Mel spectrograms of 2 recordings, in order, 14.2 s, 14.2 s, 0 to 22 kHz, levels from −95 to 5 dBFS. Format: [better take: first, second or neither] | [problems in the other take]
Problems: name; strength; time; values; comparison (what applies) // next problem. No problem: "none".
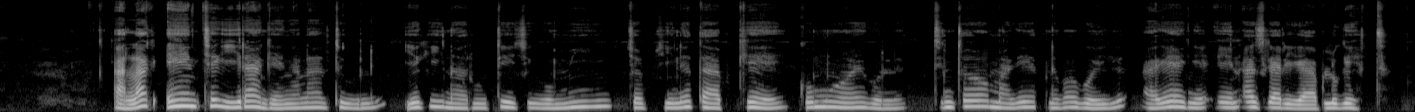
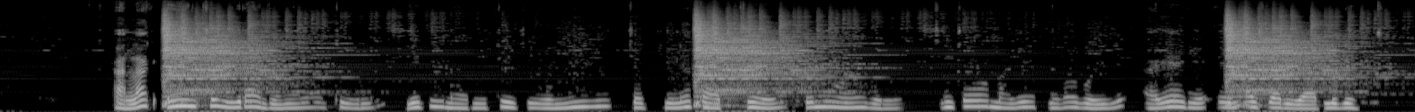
first | noise reduction (classical method spectral subtraction)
